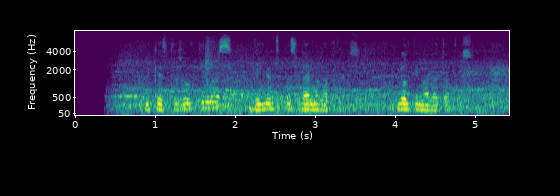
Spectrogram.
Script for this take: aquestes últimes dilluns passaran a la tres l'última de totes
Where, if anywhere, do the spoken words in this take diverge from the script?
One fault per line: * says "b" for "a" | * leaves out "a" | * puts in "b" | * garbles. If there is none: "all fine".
all fine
